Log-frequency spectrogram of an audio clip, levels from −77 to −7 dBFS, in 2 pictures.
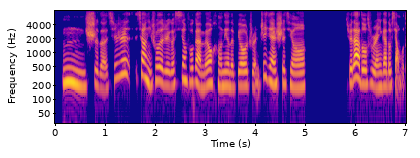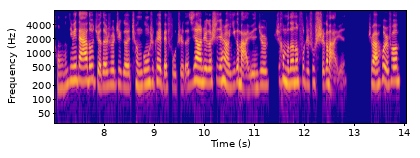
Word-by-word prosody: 嗯， 225 -5 0
是 200 +2 0
的。 165 -3 -6
其 270 +11 -11
实 345 +2 -1 0.2
像 320 -4 +2
你 220 - -3
说 250 +5 -4
的 240 - +1
这 200 -2 -4
个 195 - -5
“幸 255 +4 -4
福 235 -1 -7
感 230 -6 +1
没 185 +3 -5
有 215 - +2
恒 195 -4 -8
定 195 0 -4
的 180 - -5
标 195 +2 -1
准”， 185 -1 -9
这 310 0 -6
件 220 -5 +1
事 215 0 -2
情， 185 -2 -3 0.8
绝 220 - -2
大 295 +1 +9
多 210 -5 -1
数 215 -1 -9
人 180 -1 -1
应 185 - -7
该 195 0 0
都 190 - -4
想 210 - -4
不 - - -15
通。 175 +2 -11
因 250 - -4
为 260 - +4
大 260 -1 +8
家 245 +1 +10
都 260 +1 +1
觉 205 - 0
得 190 +1 +1
说， 210 +1 -3
这 210 0 -6
个 180 -2 0
成 190 -1 -6
功 215 +3 -2
是 230 - -5
可 240 +1 +1
以 - - +4
被 170 - 0
复 175 -1 -14
制 175 - -8
的。 180 - -7
就 205 - -6
像 245 -2 +7
这 230 - +2
个 225 0 0
世 255 - -2
界 245 - 0
上 250 - +5
有 195 - +2
1 200 - -6
个 240 - +1
马 - - +3
云， 175 +3 -8
就 205 +2 -3
是 200 0 -4
是 - - -10
恨 270 - -1
不 - - 0
得 225 - +3
能 230 - +1
复 250 +2 -10
制 220 - -7
出 225 +3 -11
10 200 - +1
个 225 - +2
马 - - +1
云， - - -15 0.5
是 - - -10
吧？ 195 -1 +7
或 - - +1
者 - - +3
说 245 +3 +3
210 Hz, 360 characters per minute, -21 LUFS, 190-240 Hz, 0.8 s, 家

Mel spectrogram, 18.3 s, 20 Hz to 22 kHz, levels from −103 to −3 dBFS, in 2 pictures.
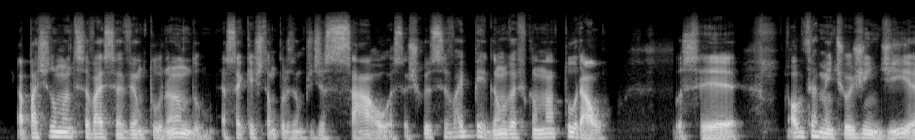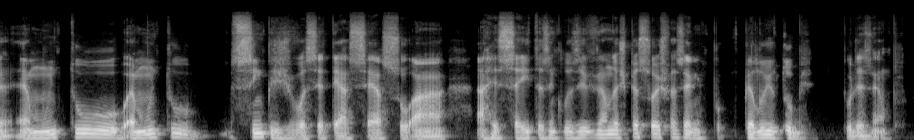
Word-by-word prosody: a - - +2
partir 110 0 0
do 135 - +5
momento 130 -1 +5
que - - -5
você 110 - 0
vai 110 0 +3
se 105 0 -4
aventurando 90 -4 0
essa - - -3
questão, - - -4
por 90 - -4
exemplo, 90 0 -6
de 85 0 -6
sal, 90 +1 0
essas - - -8
coisas, 105 0 -3
você 120 - -6
vai 125 +4 -2
pegando, 130 -7 +1
vai 105 0 +2
ficando 105 0 -1
natural. 105 - +2 0.6
Você, 80 -1 +2 0.5
obviamente, 120 -5 +2
hoje 100 +1 +3
em 95 -3 +4
dia 85 -1 +1
é 85 - 0
muito 100 +2 +2
é - - +4
muito 105 +2 0 0.3
simples 115 -7 0
de 80 +1 -7
você 75 0 -2
ter - - -2
acesso 75 +1 -3
a 70 -1 +1 0.3
a - - -1
receitas, 85 0 -1
inclusive 90 +1 -1
vendo 100 +1 +2
as 100 - -2
pessoas 105 0 -1
fazerem 95 -5 -1
p 85 - -19 0.2
pelo 95 0 +3
YouTube, 90 -5 0 0.3
por - - -3
exemplo. 70 -2 -4
95 Hz, 165 wpm, -25 LUFS, 85-105 Hz, 0.6 s, do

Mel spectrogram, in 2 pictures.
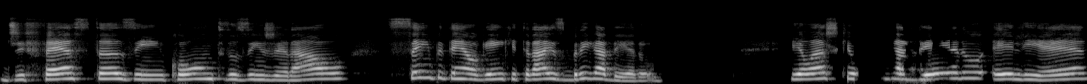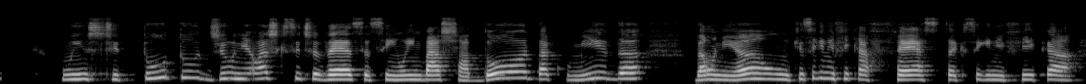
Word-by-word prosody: de 210 +2 -4
festas 255 +2 +4
e 235 - 0 0.2
encontros, 235 0 +1
em 225 -1 0
geral, 220 +6 0 0.4
sempre 300 0 -4
tem 265 -1 +1
alguém 235 0 +2
que 245 0 -5
traz 240 0 +2
brigadeiro. 190 - -1 1.3
E 240 - -4
eu 240 0 +6
acho 265 +1 +1
que 260 - -3
o 255 - +4 0.3
brigadeiro, 255 +3 +2
ele 235 -2 +4
é 230 +5 0 0.6
um 225 +1 -2
instituto 245 +7 -4
de 220 +4 -7
união, 260 -1 -3
eu - - -3
acho 275 +1 -2
que - - -14
se 275 - -8
tivesse, 230 -2 +4
assim, 215 0 -3
um 215 - -1
embaixador 220 +6 +1
da 240 -2 0
comida, 250 +4 -3 0.5
da 205 0 +3
união, 230 +2 +1
que 245 +3 -6
significa 260 -4 -5
festa, 220 0 -1
que 210 - -19
significa, 215 0 -4
235 Hz, 115 wpm, -23 LUFS, 220-260 Hz, 1.3 s, eu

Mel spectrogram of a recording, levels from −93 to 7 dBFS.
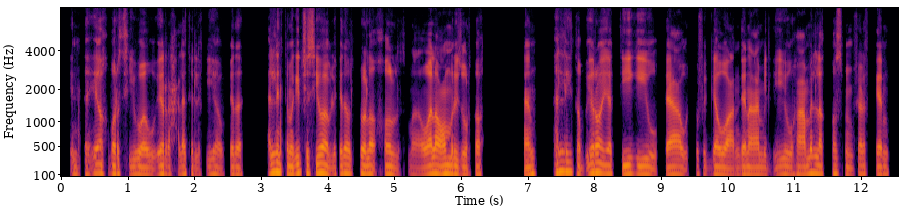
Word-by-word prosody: "أنت 95 +1 -8
إيه 115 +5 0
أخبار 105 0 0
سيوة؟ 100 -2 -1
وإيه 95 +3 -1
الرحلات 100 -1 -2
اللي 90 +2 -7
فيها 100 +2 -5
وكده؟" 95 +1 -3 0.4
قال 120 - +3
لي:"أنت 125 -4 +3
ما 100 - +4
جيتش 115 +1 +1
سيوة 115 +3 +4
قبل 95 -1 -4
كده؟" 105 +4 +1
قلت 110 0 -1
له: 110 - +5
"لأ 105 0 +3
خالص، 100 -5 -2
ما 95 -1 -9
ولا 105 +5 +5
عمري 105 0 +4
زُرتها."، 95 +1 -3 0.6
تمام، 95 +4 +2 0.3
قال 125 +1 +2
لي 130 -1 +2
طَب 100 -7 -5
إيه 120 - +2
رأيك 110 -4 +3
تيجي 105 -1 +2
وبتاع 95 +2 +1
وتشوف 95 +3 -7
الجو 95 +1 +1
عندنا 90 +2 0
عامل 95 -2 -3
إيه 100 +2 -4
وهاعمل 100 +3 +1
لك 100 - +3
خصم 105 -3 -3
مش 90 - -10
عارف 105 0 -2
كام. 95 +1 +1
100 Hz, 205 wpm, -25 LUFS, 95-105 Hz, 0.6 s, له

